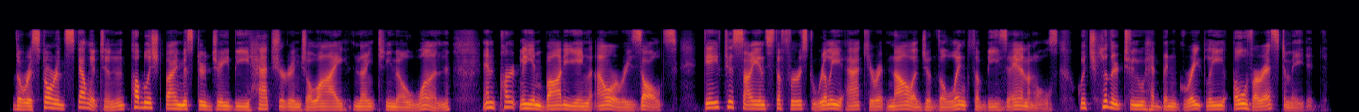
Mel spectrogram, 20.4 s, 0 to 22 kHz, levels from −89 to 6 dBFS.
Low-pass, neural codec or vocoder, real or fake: 7.2 kHz; codec, 16 kHz, 1 kbps, FunCodec, trained on Chinese and English, 50 frames a second; fake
